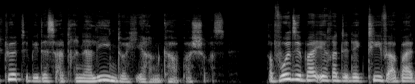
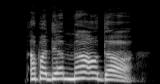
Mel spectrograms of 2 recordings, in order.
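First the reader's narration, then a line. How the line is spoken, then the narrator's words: Impatient shout. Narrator (German): rief Bea ungeduldig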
